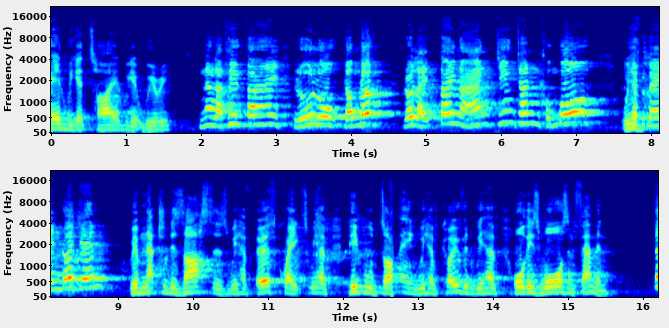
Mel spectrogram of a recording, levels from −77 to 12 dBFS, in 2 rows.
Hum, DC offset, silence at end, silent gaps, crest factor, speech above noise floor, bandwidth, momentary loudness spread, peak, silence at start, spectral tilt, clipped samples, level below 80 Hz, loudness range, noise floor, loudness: none; under 0.1%; 0 s; none; 20 dB; 42 dB; 15.5 kHz; 15 LU; -2 dBFS; 0 s; -4.5 dB/octave; under 0.1%; -70 dBFS; 5 LU; -63 dBFS; -21 LUFS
